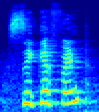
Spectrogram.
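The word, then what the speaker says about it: sycophant: The correct pronunciation is सिकेफेंट।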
